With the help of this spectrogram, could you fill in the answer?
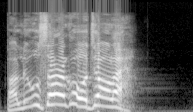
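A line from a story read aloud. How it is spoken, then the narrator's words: Calling out. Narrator (Chinese): 这家人喊了一声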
